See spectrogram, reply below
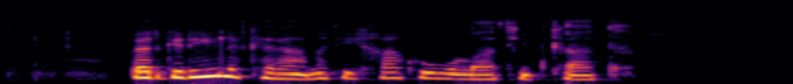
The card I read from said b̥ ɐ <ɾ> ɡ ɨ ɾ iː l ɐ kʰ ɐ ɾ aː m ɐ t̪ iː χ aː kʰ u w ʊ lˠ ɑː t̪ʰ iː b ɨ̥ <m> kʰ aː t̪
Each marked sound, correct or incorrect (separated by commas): correct, incorrect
